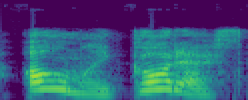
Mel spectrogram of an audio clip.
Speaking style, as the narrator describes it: exclaimed Bethany

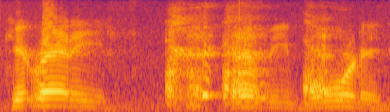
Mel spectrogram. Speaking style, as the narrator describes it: yelled Hunter

